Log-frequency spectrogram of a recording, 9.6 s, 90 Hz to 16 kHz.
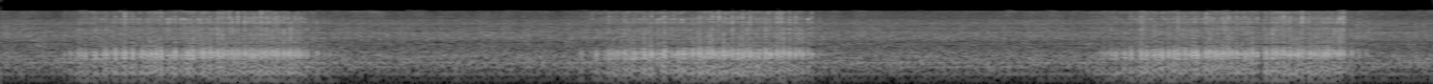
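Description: Three loud, rough, rattling breaths in about ten seconds, roughly 18 a minute, each with a coarse vibrating drone; heavy snoring.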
